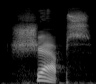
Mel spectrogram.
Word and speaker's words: chaps: Next is chaps or shaps. You could pronounce the beginning with a CH or an SH.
